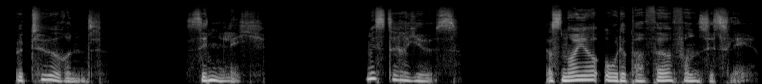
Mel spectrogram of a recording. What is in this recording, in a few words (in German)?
Werbung DE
